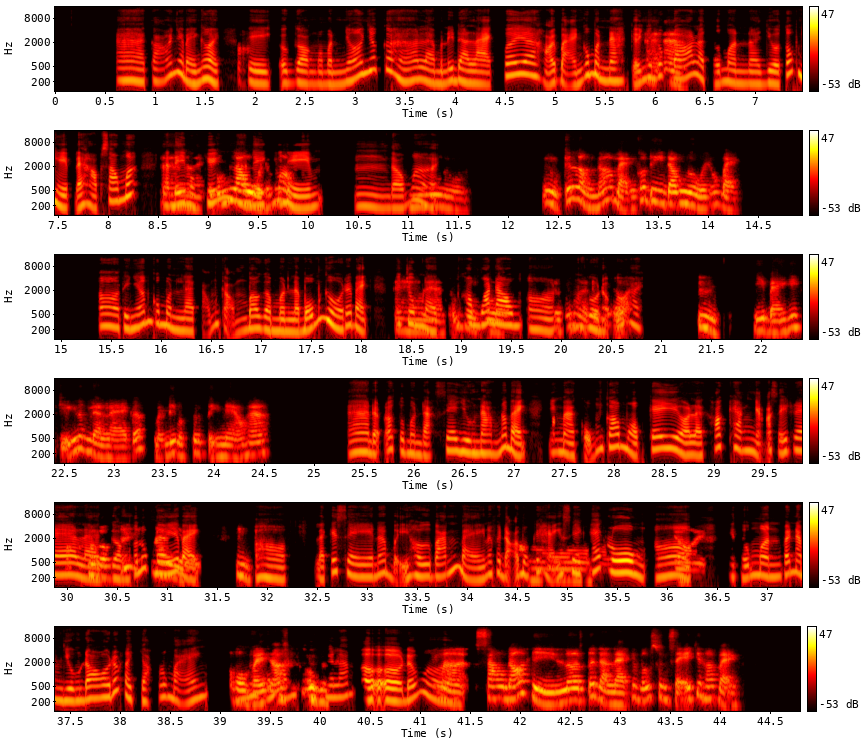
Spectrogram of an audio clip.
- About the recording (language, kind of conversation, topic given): Vietnamese, podcast, Bạn có thể kể về một trải nghiệm gần gũi với thiên nhiên không?
- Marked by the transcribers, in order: distorted speech; other background noise; tapping; unintelligible speech; laugh; static; laugh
